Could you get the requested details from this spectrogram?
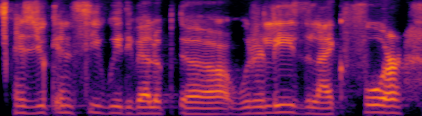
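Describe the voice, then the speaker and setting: With an Italian accent, a woman speaks at a very deep, low pitch with ordinary pitch variation, recorded dry and close with no echo against a quiet background. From Italy. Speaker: software sales consultant. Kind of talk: webinar product demo. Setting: online video call. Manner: hesitant, many filler sounds.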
